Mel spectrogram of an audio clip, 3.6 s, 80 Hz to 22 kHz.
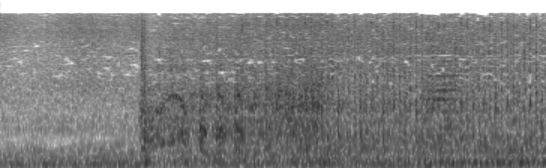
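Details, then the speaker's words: Volkswagen Vento 1.6 TDI, knocking and pickup issue, no warning light: engine starts smooth, then begins missing with an uneven, stumbling beat and shakes, nearly stalling; suspected loose fault in the engine wiring loom. "देखो missing होना start है, देखो बंद पड़ेगा। सो मतलब problem यही है, इसका जो वायरिंग है, वायरिंग किधर से तो लूज कर।"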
